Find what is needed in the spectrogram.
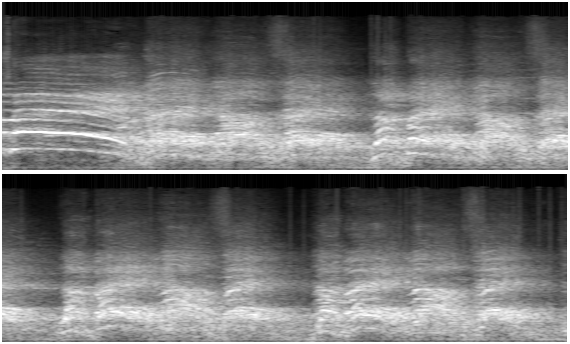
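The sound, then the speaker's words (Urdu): A large crowd chants the religious slogan "Labbaik ya Hussain" in unison, loud, full-throated shouts repeating in a strong rhythm roughly every two seconds with brief dips between each call. “لہذا پھر ایک بار وہ نعرہ لگائیے، تو پھر میں اس کے بعد مضمون کا آغاز کروں۔ لبیک یا”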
